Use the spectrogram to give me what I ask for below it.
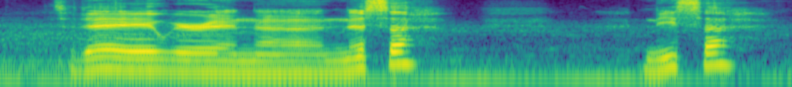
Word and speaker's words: Nyssa: Nyssa. I don't know if you know how to pronounce that. N Y S S A Nyssa, Oregon. So, right here, we're staying in Oregon.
